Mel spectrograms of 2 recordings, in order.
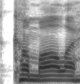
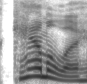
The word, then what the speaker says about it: Kamala: You can go back and look at clip after clip after clip where she's introduced to on shows like The View as Kamala Harris. It's Kamala Harris is how she pronounces it.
